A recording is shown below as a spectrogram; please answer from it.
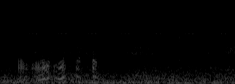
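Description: Domestic hens clucking faintly, a quick run of soft short clucks in the first second while they peck at food scraps.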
